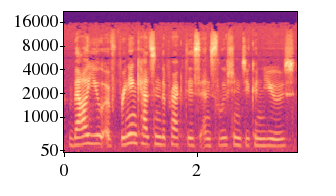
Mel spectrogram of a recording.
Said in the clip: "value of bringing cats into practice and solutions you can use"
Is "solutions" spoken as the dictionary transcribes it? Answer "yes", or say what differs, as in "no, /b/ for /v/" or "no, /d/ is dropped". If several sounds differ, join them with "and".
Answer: yes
